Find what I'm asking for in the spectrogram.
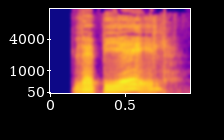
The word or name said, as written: labial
